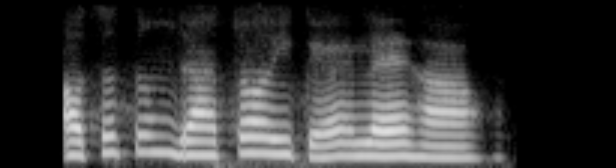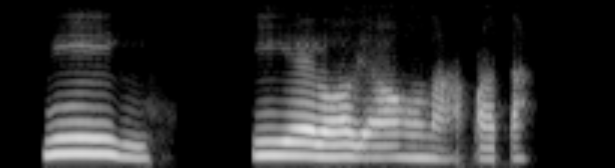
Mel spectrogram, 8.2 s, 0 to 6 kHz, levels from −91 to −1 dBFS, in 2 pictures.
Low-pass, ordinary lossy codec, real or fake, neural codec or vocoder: 5.4 kHz; none; fake; codec, 16 kHz in and 24 kHz out, 0.9 kbps, LongCat-Audio-Codec, fine tuned four codebook decoder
